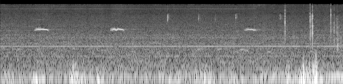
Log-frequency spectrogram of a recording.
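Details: Soft, low, piping whistles from a Eurasian bullfinch (Pyrrhula pyrrhula), three slightly falling notes about a second apart, recorded by digiscoping during the hottest hours of the day, with a steady hum and a few clicks behind.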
